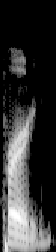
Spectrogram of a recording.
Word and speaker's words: pretty: where your family's from, where they pronounce pretty like purdy. You know what I mean? They don't say the pr is per, right? It sounds more like purr, and it's purdy.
